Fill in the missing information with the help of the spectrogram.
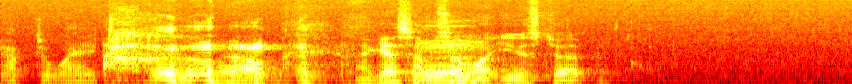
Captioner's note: laugh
